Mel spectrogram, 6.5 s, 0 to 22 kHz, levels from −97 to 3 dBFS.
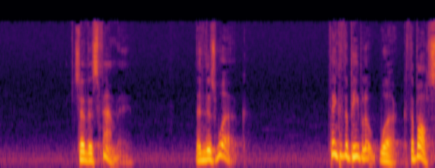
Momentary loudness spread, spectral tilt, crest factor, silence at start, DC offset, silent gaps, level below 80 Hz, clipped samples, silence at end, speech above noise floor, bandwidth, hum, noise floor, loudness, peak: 12 LU; -6.5 dB/octave; 20 dB; 1.15 s; under 0.1%; none; -58 dBFS; under 0.1%; 0 s; 40 dB; 13.5 kHz; none; -58 dBFS; -20 LUFS; -2 dBFS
